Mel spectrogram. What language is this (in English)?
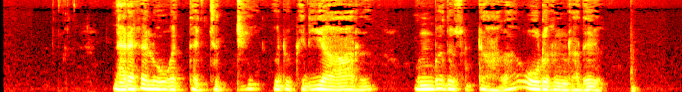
Tamil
